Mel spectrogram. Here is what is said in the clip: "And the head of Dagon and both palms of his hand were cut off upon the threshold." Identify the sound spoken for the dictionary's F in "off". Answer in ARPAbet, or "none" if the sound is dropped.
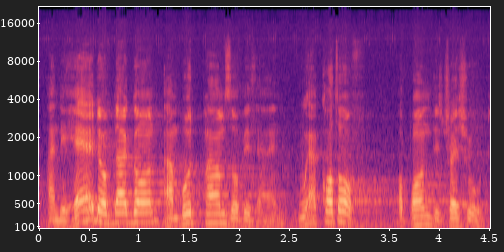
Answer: F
